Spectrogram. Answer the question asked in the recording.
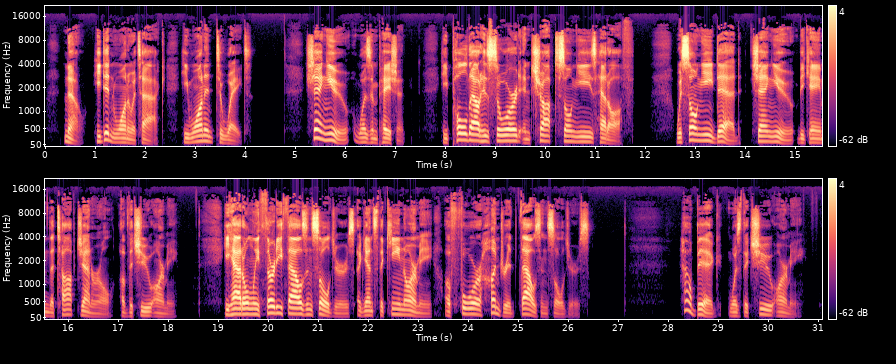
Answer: The Chu army had 30,000 soldiers.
